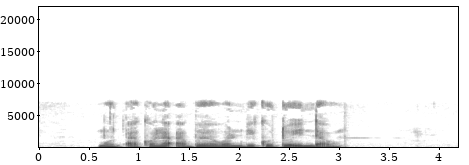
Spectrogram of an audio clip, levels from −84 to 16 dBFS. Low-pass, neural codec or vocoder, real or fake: 7.2 kHz; none; real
